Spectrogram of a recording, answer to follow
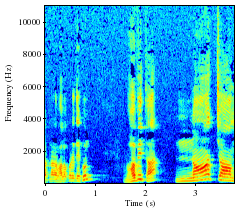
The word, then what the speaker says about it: ন চ: ন চ, এখানে নচ বলবেন না, ন চ।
